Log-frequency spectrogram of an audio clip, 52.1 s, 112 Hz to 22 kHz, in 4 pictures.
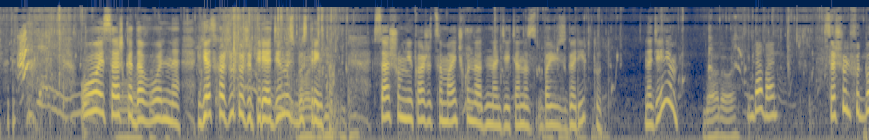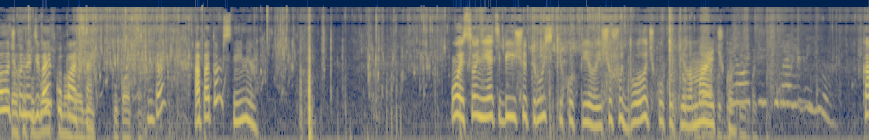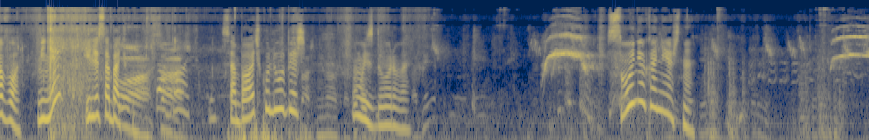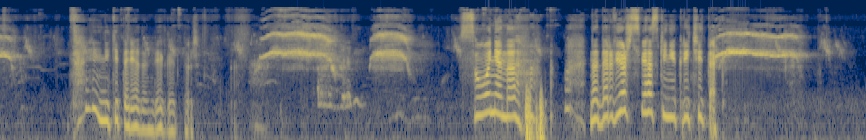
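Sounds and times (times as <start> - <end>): water splashing and trickling: 0.0 - 32.4
woman's voice: 1.0 - 9.1, 9.7 - 10.2, 12.4 - 14.5, 15.2 - 17.0, 19.8 - 24.2, 25.9 - 27.8, 29.3 - 30.6, 31.4 - 32.3, 35.2 - 36.5, 40.2 - 42.1, 46.0 - 50.0
girl screaming: 43.0 - 45.4.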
